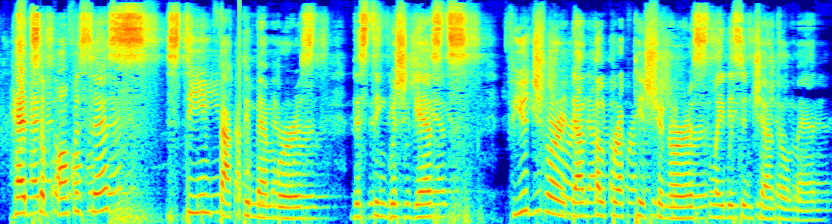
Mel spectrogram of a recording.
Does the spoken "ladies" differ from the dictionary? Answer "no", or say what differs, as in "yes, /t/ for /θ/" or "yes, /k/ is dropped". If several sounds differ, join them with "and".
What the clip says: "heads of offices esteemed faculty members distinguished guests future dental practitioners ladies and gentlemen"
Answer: yes, /s/ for /z/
